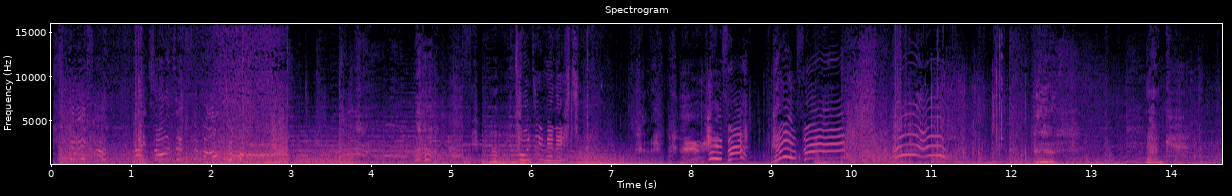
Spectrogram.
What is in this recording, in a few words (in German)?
Mutter Frau; Supergirl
